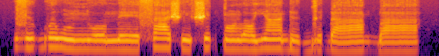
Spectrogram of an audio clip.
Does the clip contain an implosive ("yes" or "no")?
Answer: yes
